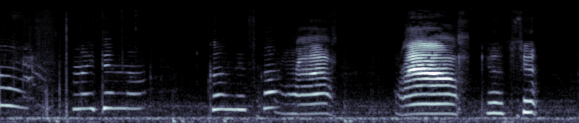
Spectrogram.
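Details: Indoors, one of three household cats, tabby, Munchkin and Abyssinian, meows repeatedly in short and longer calls, one loud rising-falling wail near the end, over a constant low electrical hum.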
